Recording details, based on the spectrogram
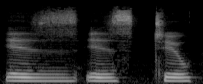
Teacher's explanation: then i hear this is a true t and the ooh vowel not reduced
